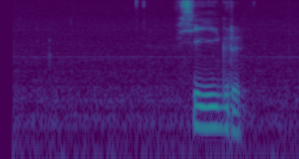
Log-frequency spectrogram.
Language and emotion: Russian, neutral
